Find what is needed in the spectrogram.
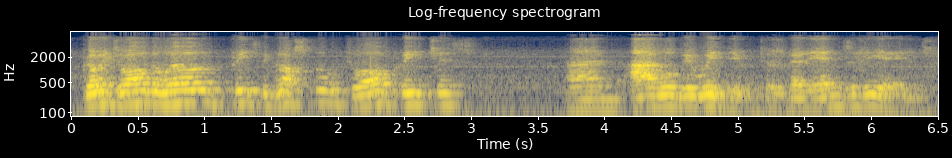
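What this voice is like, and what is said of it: Non-American accent. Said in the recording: “I'm not an American preacher. You know that. I've got the wrong accent for a start.”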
